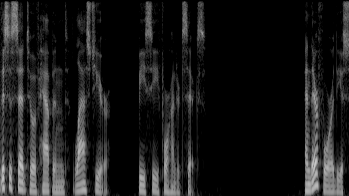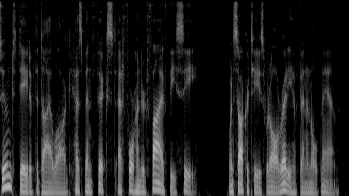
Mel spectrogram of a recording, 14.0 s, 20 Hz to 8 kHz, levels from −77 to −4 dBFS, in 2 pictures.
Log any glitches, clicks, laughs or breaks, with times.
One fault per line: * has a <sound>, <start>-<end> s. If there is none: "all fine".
all fine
